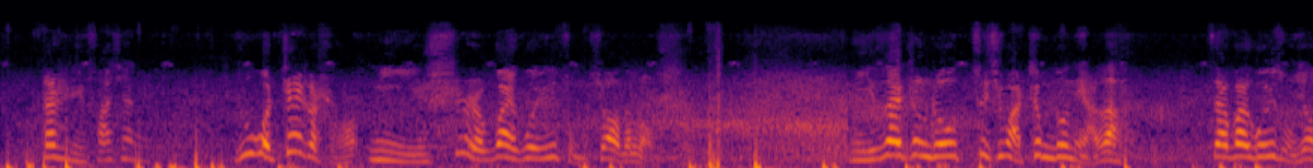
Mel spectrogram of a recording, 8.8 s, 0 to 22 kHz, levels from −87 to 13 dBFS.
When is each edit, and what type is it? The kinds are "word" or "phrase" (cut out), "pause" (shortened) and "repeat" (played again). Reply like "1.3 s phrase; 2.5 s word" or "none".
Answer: 5.6 s phrase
